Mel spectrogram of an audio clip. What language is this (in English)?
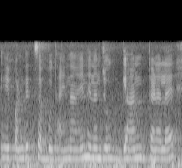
Sindhi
